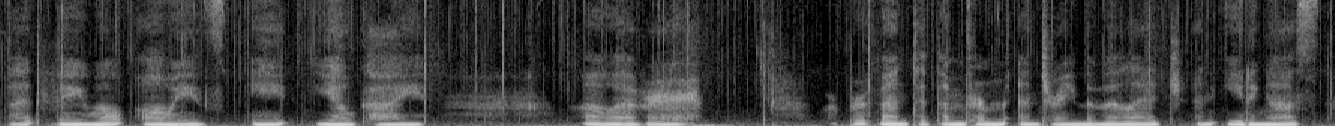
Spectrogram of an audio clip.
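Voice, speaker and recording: Whispered ASMR, woman acting as gentle female fox demon, very mellow, breathy, unhurried, intimate storytelling. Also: mid-range voice, dry recording, low-quality recording. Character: gentle female fox-demon yokai telling old legends.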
